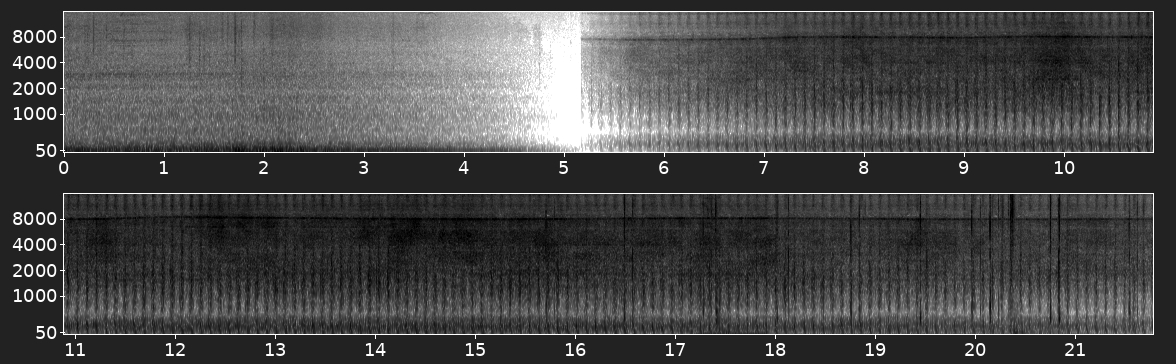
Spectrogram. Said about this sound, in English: A helicopter? Now I know who rates around here.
